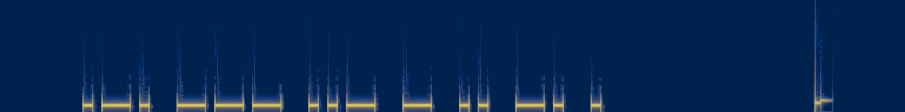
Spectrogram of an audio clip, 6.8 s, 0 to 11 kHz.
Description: Morse code, heard as a keyed tone, about 17 wpm, 700 Hz. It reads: ROUTINE
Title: Top 1501-1750 Words 17wpm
